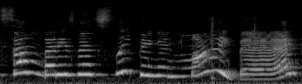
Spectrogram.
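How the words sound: It is said in the itty bitty bear's voice.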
